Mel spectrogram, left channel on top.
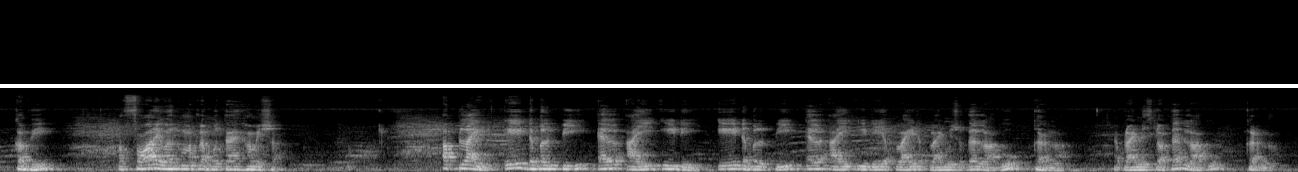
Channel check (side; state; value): left; silent; digital silence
